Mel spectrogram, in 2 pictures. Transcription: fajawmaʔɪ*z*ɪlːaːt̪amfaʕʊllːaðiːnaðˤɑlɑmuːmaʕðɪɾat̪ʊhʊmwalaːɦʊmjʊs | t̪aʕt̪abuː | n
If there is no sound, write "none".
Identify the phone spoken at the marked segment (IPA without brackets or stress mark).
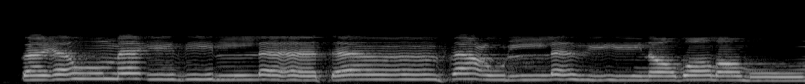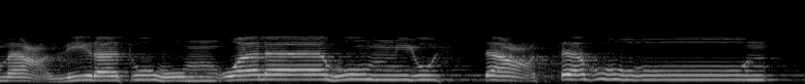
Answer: ð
